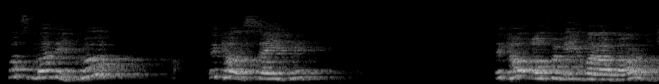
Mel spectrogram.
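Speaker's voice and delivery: high, loud rhetorical challenge; emphatic, exultant brush-off; scornful dismissal. Acted. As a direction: toss it off as worthless, with rising fervour. Acts out convert scorning money.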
